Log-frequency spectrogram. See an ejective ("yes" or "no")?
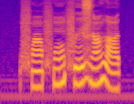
no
